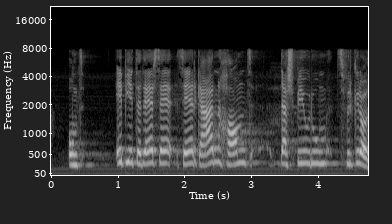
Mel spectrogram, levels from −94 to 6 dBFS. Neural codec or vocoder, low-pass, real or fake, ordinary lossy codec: none; none; real; none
